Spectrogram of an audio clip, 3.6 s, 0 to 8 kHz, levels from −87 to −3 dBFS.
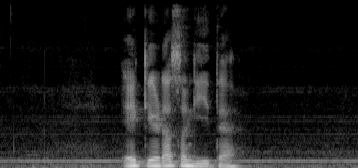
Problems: echo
